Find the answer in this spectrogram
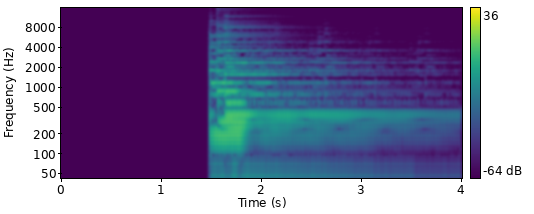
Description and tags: Item Collect 2
Sound for picking up an item in a game.
game, game-sound, ping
